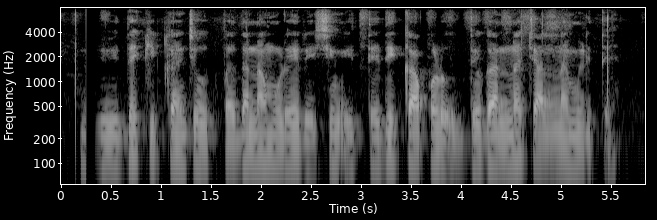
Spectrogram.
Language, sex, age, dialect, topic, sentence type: Marathi, male, 25-30, Standard Marathi, agriculture, statement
